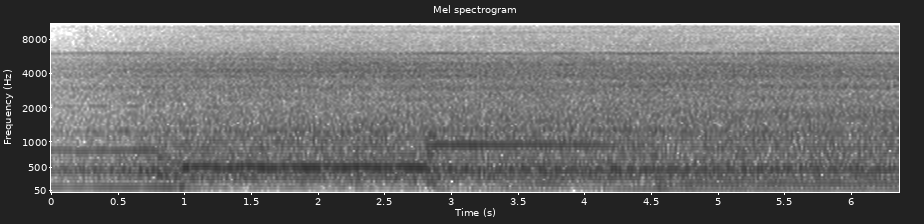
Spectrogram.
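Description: A milling machine spins a 3/4-inch cutter at 2,000 RPM, machining a radial engine cylinder head, with a loud steady motor whine and tonal cutting hum that shifts pitch as the cut progresses.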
